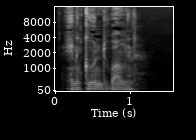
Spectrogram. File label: "En Kundvagn" "Ostoskärry"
